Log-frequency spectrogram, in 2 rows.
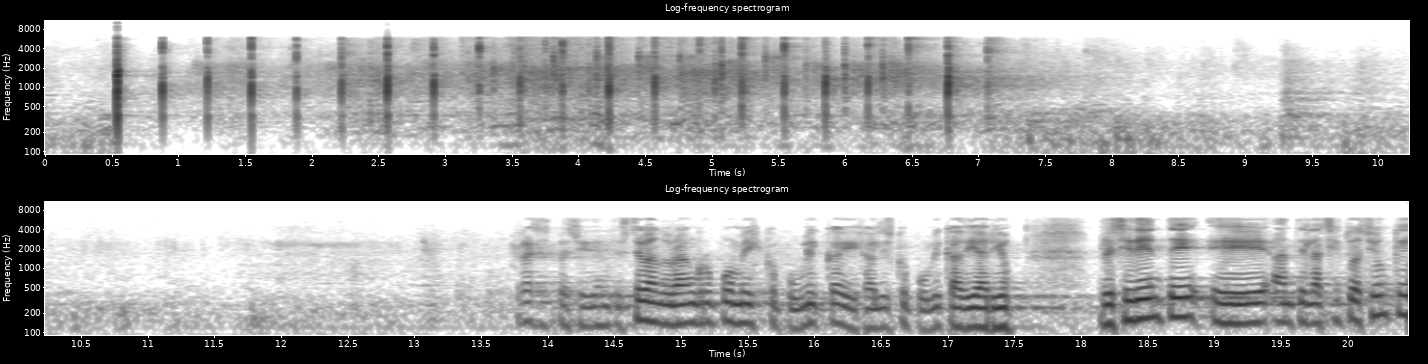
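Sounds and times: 
audience applause: 0.5 - 7.9
speech: 13.8 - 20.4.

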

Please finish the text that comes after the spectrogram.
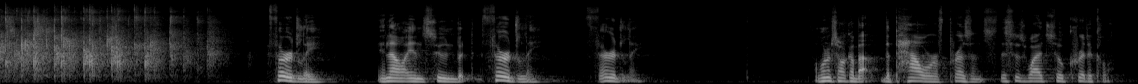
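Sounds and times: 
audience clapping hands: 0.0 - 2.6
speech: 2.8 - 6.5, 8.2 - 11.2.

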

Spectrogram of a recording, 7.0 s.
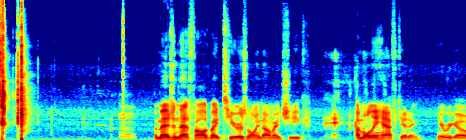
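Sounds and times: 
beer can cracking open: 0.0 - 0.6
speech: 2.3 - 4.7, 5.3 - 6.9.

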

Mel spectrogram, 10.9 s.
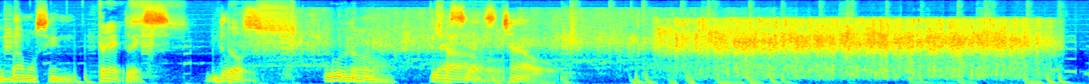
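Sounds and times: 
speech: 0.0 - 6.6
crowd applause: 2.3 - 10.7.

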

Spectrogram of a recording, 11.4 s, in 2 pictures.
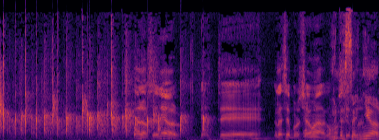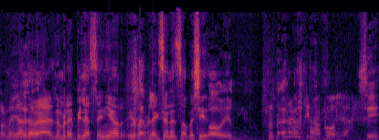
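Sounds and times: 
applause: 0.0 - 3.2
speech: 2.0 - 11.3
laughter: 9.6 - 10.8.

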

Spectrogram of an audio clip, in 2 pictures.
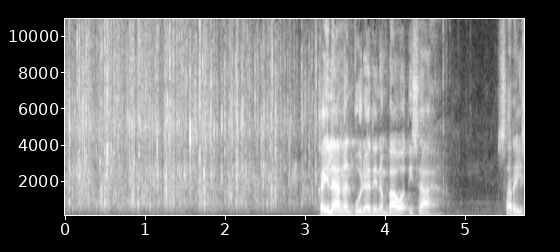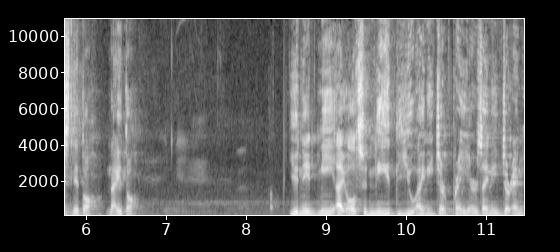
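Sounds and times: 
church congregation clapping during a sermon: 0.0 - 3.9
speech: 3.2 - 4.8, 5.4 - 6.7, 8.5 - 11.4.

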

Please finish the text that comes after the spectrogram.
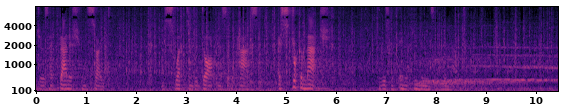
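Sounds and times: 
speech: 0.1 - 1.6, 2.5 - 5.9, 6.8 - 8.9
dog howling far down the road: 7.9 - 10.4.

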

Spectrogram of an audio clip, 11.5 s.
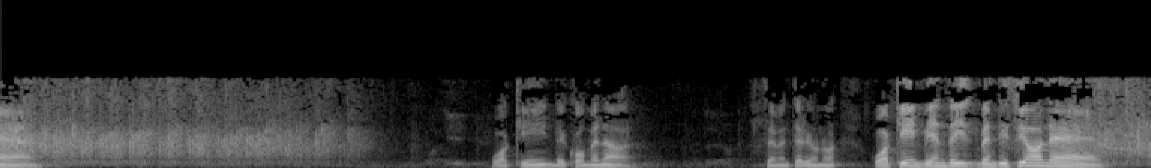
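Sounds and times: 
audience applause: 0.0 - 3.8, 10.8 - 11.5
speech: 4.9 - 6.4, 7.6 - 11.2.

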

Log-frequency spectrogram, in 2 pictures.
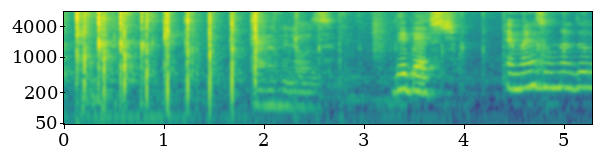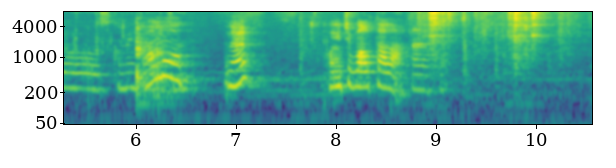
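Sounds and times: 
hand clapping: 0.0 - 6.0
speech: 2.3 - 7.3, 7.9 - 9.2.

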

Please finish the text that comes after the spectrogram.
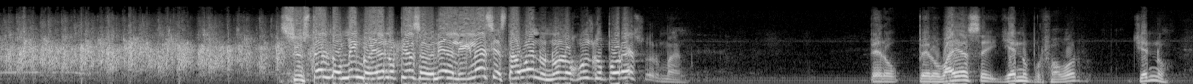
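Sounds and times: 
church audience applauding: 0.0 - 4.6
speech: 2.8 - 7.0, 8.7 - 11.8.

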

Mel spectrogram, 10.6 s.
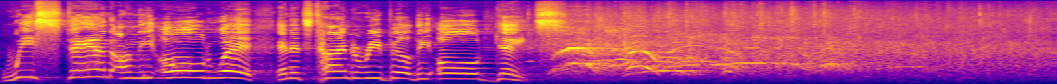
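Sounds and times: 
speech: 0.0 - 5.9
faint whoops or cheers: 5.6 - 9.6
audience clapping: 5.6 - 10.5.

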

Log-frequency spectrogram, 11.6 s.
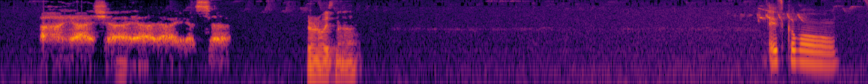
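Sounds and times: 
eerie whispering sound effect: 0.6 - 3.1
speech: 2.6 - 3.1, 4.1 - 4.9, 10.3 - 11.3.

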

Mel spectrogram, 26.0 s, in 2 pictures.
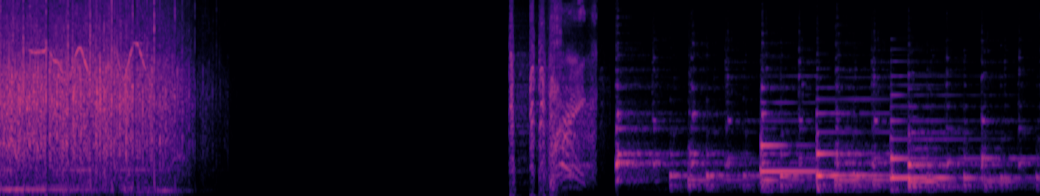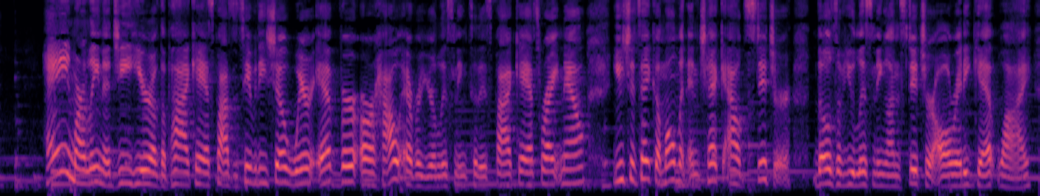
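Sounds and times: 
church congregation applauding in celebration: 0.0 - 2.8
music: 7.7 - 25.9
speech: 13.6 - 25.9.

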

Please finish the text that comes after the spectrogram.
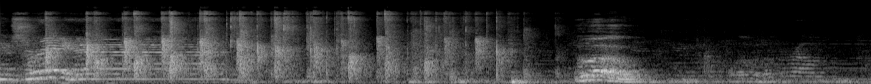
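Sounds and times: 
speech: 0.0 - 1.2, 5.8 - 6.4
small audience clapping for an open mic host at the Madhouse Brick Room: 0.4 - 5.8.

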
